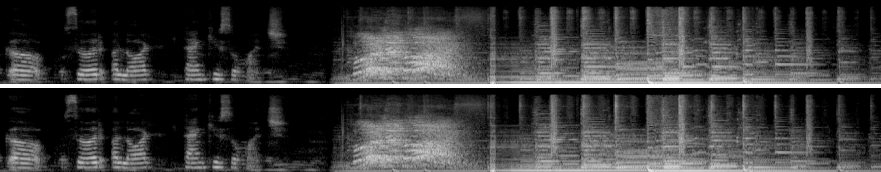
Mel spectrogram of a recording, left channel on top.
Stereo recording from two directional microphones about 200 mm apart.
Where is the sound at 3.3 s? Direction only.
Centre (ahead or behind).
